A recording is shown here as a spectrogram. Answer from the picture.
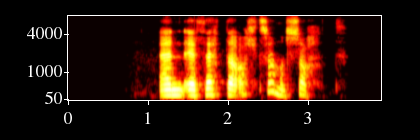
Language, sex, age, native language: Icelandic, female, 50-59, Icelandic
